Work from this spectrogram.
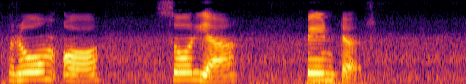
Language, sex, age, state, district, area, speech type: Goan Konkani, female, 18-30, Goa, Salcete, rural, spontaneous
